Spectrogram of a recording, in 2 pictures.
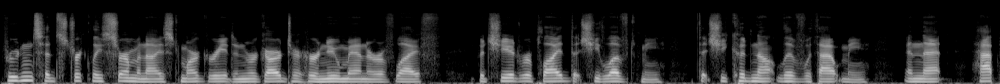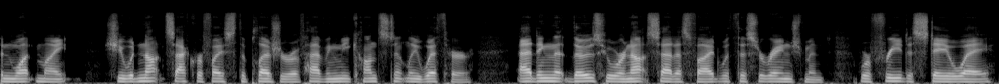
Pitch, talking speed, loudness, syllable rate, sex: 135 Hz, 180 wpm, -21 LUFS, 5.3 syllables/s, male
